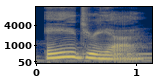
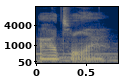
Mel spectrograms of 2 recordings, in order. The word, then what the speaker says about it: Adria: Oh, Adria, not Audrea.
